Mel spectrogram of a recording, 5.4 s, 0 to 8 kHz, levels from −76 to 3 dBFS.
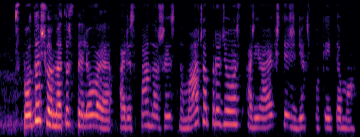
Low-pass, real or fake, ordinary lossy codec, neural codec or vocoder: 7.2 kHz; real; Opus, 64 kbps; none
